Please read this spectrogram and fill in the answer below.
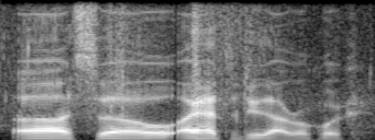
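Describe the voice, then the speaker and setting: A man's voice: lowish voice, fairly even intonation, a little fast, darkish tone. A man giving casual, rambling game commentary as host, drifting into joking asides. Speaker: host of a gaming series. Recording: clear background noise with clicks.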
